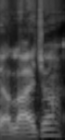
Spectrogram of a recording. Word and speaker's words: Elijah: first spoke, because is it Elijah? Am I pronouncing that right? Yeah, that's it. Yeah.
